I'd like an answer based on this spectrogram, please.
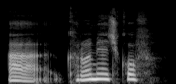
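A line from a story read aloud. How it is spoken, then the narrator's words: Somewhat dejected question. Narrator (Russian): несколько упавшим голосом спрашивает он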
